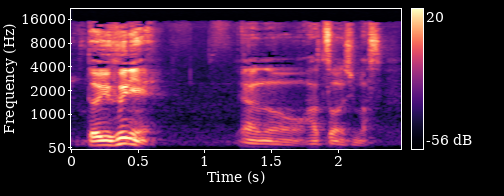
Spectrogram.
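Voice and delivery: normal talking voice

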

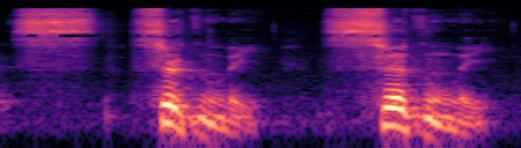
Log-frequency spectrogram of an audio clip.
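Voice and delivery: "certainly" with a hissed S, then "sert-nly"; model pronunciation. Shown as a demonstration. Teacher demonstrating the sound, "certainly" as "sert-nly". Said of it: "ていう発音です".

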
